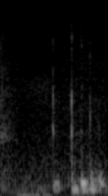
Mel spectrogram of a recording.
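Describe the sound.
Soft typing on a computer keyboard as a sentence is written into a chat, with a few quiet key clicks bunched in the second half and no talk.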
